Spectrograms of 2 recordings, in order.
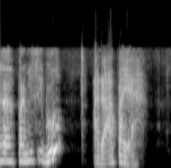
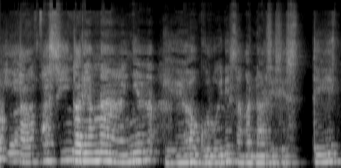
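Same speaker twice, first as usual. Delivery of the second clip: hushed student asides; 8 dB quieter, slower than usual. Acted. Students mutter about teacher.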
